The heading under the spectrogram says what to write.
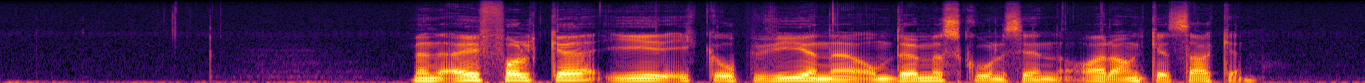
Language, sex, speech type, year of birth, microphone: Norwegian, male, read, 1987, Sennheiser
